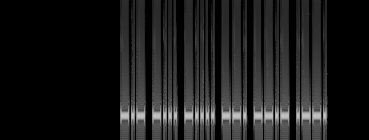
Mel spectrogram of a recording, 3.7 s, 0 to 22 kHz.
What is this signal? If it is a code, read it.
Morse code, heard as a keyed tone, about 43 wpm, 700 Hz. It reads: KB6GQP
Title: USA Call Signs - 6 Characters - 4x Character Spacing - 45wpm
